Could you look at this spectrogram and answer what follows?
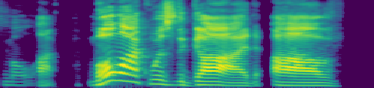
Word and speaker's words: Moloch: There was an ancient god, false god, mentioned in the Old Testament multiple times called Moloch. Some people call him Molech or um or Molek, but the general pronunciation is Moloch.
